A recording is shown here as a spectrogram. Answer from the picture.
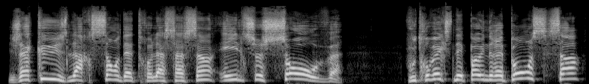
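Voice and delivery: high, challenging retort; impassioned young reporter. A narrator's reading. Reporter answers the president's reproach, impassioned and challenging. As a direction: fling the accusation back with fervour.

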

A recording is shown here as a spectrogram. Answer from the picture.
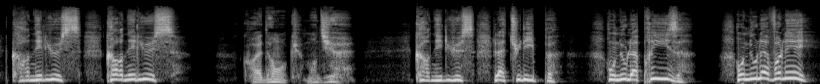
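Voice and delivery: put-on high, alarmed young woman's cries; panicked cry. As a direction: cry out the terrible news, voice pitched high. Rosa announces the theft in panic. (cri paniqué, voix aiguë)

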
